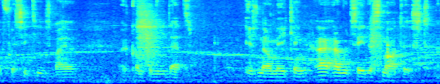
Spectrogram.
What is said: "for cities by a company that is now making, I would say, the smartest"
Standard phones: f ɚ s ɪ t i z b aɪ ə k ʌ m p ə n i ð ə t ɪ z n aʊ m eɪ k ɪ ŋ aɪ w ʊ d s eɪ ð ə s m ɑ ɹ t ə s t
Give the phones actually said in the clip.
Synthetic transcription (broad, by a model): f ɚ s ɪ t i z b aɪ ə k ʌ m p ə n i ð ə t ɪ z n aʊ m eɪ k ɪ ŋ aɪ w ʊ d s eɪ ð ə s m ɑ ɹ t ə s t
